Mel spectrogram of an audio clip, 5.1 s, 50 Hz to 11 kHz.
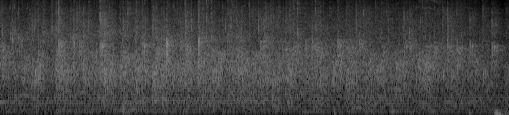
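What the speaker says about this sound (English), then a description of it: "give yourselves a round of applause" A full-house audience at a college's 80th anniversary gala applauds steadily in a large hall, a dense, even wash of clapping lasting several seconds without speech.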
